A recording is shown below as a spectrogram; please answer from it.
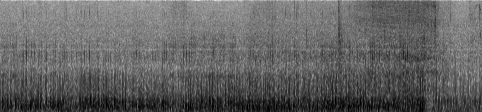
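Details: Mother cat purring as she nurses her kittens, followed by sleep: a steady, low, rumbling pulse with faint soft rustles and a slight swell near the end.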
